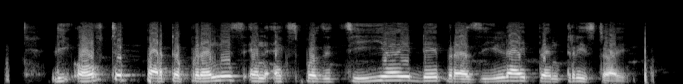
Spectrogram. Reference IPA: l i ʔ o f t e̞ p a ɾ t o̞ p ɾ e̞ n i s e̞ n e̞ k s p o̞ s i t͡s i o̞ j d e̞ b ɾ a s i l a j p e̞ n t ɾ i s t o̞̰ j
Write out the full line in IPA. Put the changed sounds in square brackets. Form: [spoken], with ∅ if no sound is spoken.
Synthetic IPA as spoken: l i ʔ o f t e̞ p a ɾ t o̞ p ɾ e̞ n i s e̞ n e̞ k s p o̞ [z] i t͡s i o̞ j d e̞ b ɾ a [z] i l a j p e̞ n t ɾ i s t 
